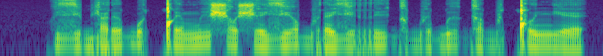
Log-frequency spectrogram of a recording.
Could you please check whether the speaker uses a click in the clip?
yes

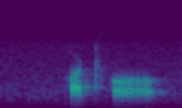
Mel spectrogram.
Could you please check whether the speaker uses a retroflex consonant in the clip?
yes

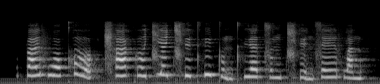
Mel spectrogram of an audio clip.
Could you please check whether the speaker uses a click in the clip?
no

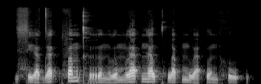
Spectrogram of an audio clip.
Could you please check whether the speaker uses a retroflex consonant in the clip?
no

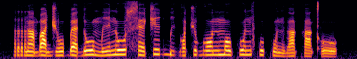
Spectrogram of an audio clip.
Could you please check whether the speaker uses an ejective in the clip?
yes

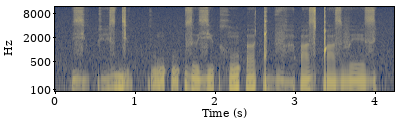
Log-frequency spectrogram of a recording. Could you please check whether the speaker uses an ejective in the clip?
no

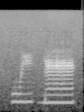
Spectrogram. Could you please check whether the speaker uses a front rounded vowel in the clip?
no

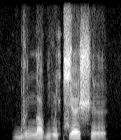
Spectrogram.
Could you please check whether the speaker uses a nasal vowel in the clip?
yes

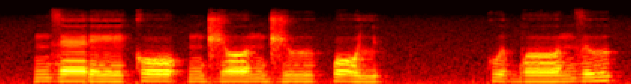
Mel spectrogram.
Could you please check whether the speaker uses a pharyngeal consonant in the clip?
no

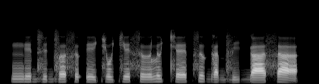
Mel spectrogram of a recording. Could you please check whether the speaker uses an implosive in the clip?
yes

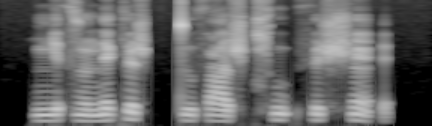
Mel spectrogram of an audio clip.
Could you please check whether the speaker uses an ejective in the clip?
no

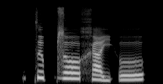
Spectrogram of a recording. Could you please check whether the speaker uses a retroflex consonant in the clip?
no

